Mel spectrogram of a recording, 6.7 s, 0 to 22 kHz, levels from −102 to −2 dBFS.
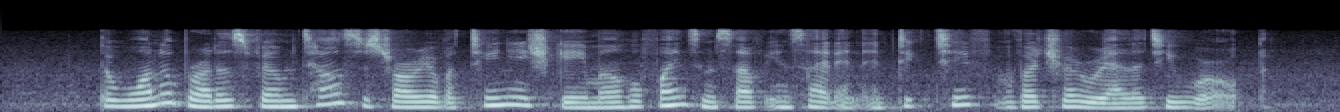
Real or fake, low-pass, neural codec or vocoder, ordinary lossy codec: real; 7.2 kHz; none; none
